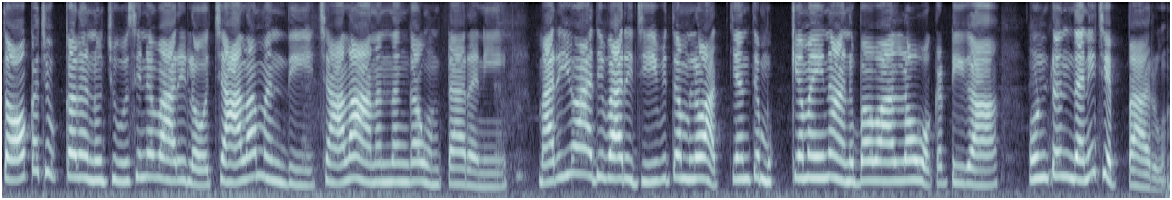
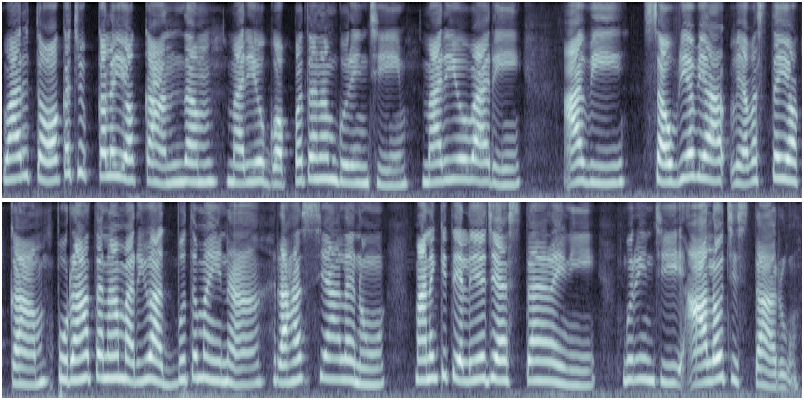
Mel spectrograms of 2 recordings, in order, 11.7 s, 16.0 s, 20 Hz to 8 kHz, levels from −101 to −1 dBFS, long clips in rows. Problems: none marked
